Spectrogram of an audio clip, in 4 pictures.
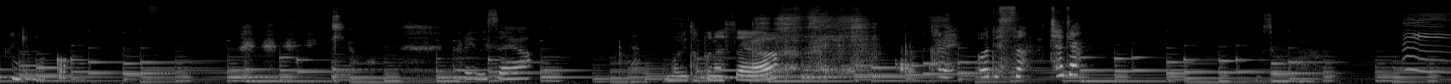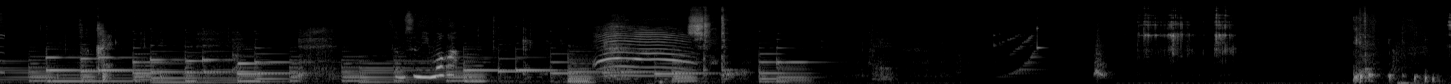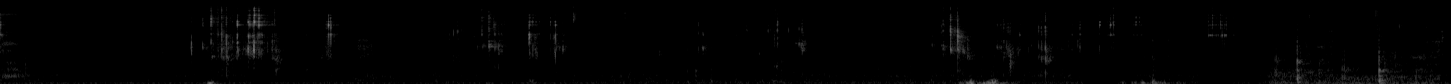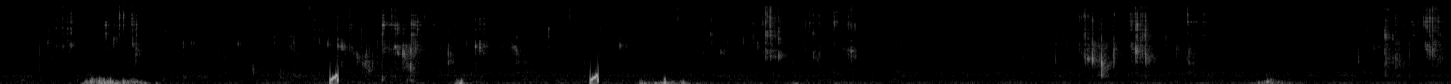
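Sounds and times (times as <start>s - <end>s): dogs crunching treats: 30.6s - 41.6s, 43.6s - 55.8s, 56.5s - 58.0s.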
